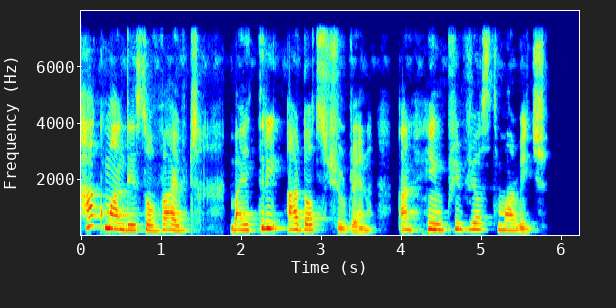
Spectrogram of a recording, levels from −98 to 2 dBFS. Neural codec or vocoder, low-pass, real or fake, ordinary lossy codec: vocoder, 24 kHz, 100 mel bands, Vocos; 7.2 kHz; fake; none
